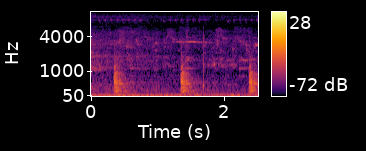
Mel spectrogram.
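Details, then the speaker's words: Old tractor loader: sharp creak about once a second over a quiet background, each creak the loader coming down about half an inch; hydraulic leak-down letting the arms creep. "Yep, every creak is that loader coming down about 1/2 inch."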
